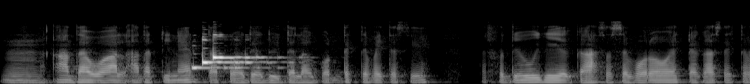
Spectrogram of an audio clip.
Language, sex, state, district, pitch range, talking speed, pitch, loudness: Bengali, male, Tripura, Unakoti, 95-105 Hz, 170 wpm, 95 Hz, -20 LUFS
